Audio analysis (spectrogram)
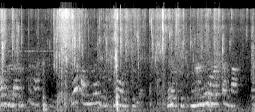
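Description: An object is scrubbed and rinsed by hand under running water, with splashing and rubbing heard close and fairly quiet, while a person talks intermittently over it.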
